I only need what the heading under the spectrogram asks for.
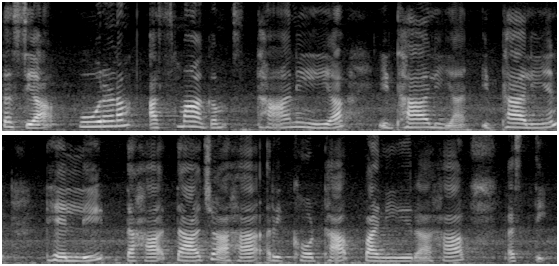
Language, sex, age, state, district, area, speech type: Sanskrit, female, 18-30, Kerala, Thrissur, rural, spontaneous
